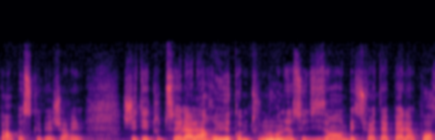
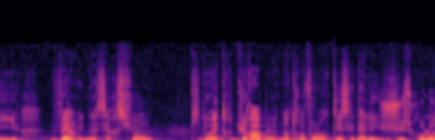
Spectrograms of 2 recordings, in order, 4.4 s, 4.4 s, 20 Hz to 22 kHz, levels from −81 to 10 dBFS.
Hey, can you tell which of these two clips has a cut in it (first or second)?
first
